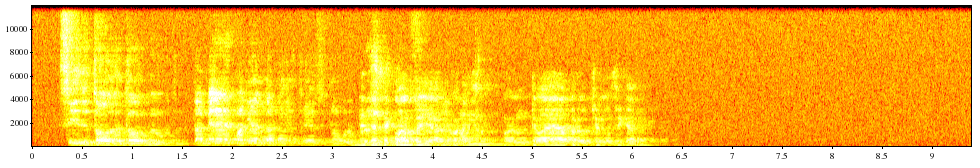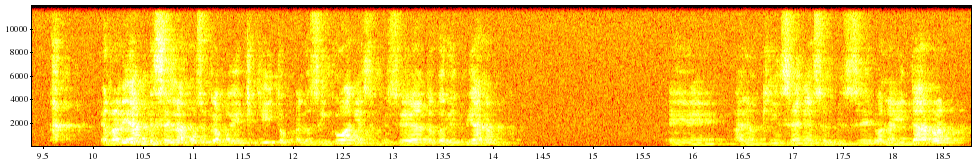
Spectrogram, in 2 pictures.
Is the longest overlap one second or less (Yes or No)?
No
